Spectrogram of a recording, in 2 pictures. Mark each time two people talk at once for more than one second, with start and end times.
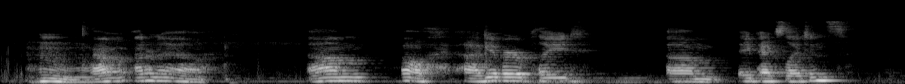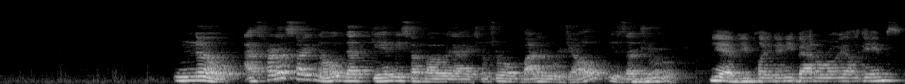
none

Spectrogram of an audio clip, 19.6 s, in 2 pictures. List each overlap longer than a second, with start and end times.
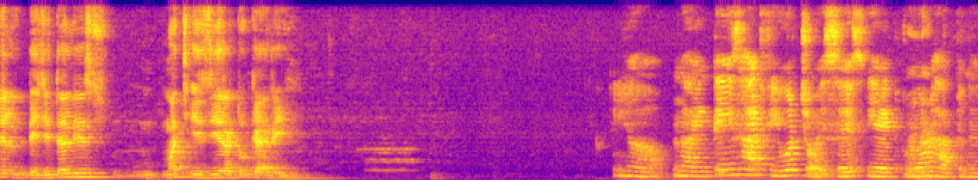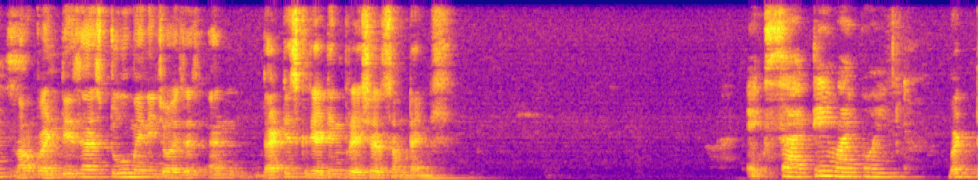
none

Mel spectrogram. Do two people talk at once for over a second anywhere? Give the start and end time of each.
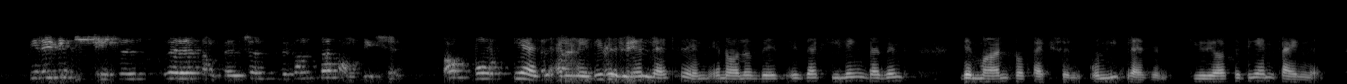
5.3-6.6

